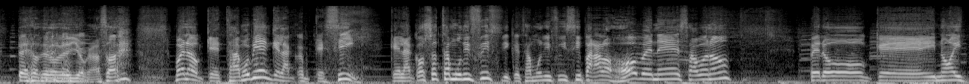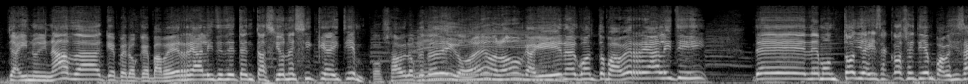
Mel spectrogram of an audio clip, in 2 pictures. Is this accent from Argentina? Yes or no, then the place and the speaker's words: no; Andalusia, Spain; Y como somos andaluces, pues vivimos, ¿no?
